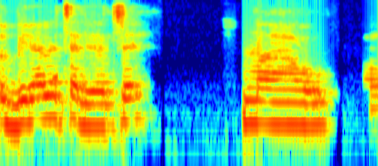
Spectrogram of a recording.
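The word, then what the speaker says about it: 猫: মাও এটা হচ্ছে ফার্স্ট টোন, এই টোনটা হচ্ছে ফার্স্ট টোন, উচ্চারণটা হবে মাও। মাও মাও হ্যাঁ, বিড়াল যেমন ডাকে ম্যাও ম্যাও করে, সেম কিন্তু এই শব্দটা কিন্তু এরকম আসতেছে, ম্যাও, এটা হবে মাও।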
